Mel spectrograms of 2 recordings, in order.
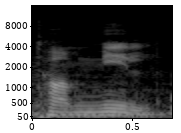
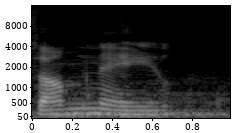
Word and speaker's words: thumbnail: تام نیل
